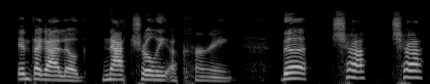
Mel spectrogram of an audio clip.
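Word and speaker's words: tsaa: And it's spelled ts aa aa. Cha. Cha. That's such a Tagalog spelling. I love it. There's the ts sound and then the double vowel uh pronunciation.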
